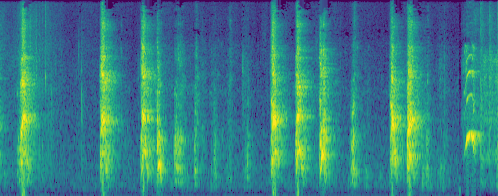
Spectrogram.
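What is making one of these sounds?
A small puppy barks sharply, again and again, close by.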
